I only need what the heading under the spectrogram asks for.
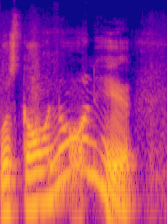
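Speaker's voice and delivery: high, slow incredulous voice. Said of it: "I'm like".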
